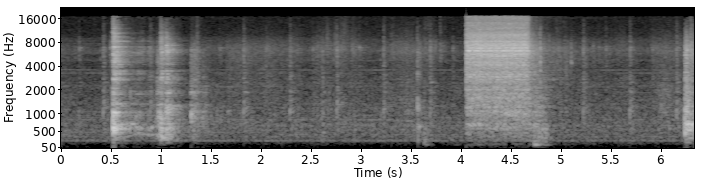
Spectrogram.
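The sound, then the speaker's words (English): A few light clinks and knocks of kitchenware, then a brief, loud rush of about a cup and a half of water splashing into a pot of rinsed quinoa for about half a second, with no talking. “Now I'm going to put in about a cup and a half of water.”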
